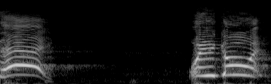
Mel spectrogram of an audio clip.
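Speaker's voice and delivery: high, loud shout after someone leaving; calling out. Retold or imitated. Preacher calls after the healed woman as she leaves, high incredulous shout. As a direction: yell it to stop them leaving.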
